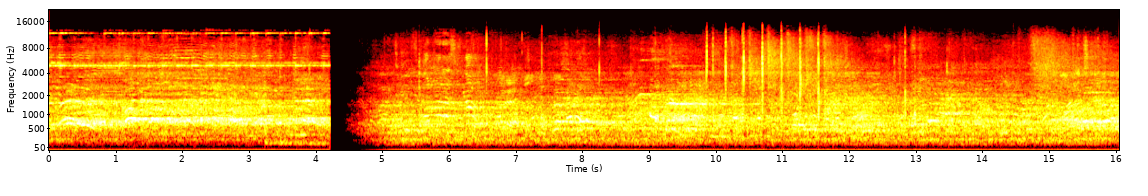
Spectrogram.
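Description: A crowd of spectators chatters and cheers in an echoing hall.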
